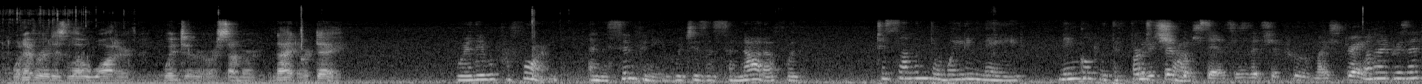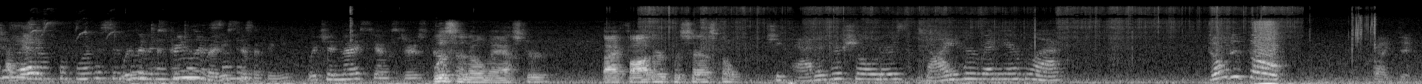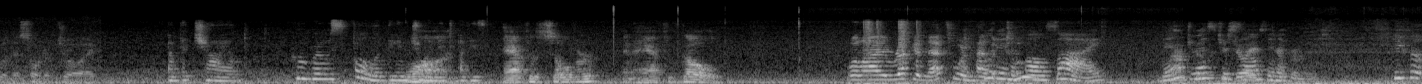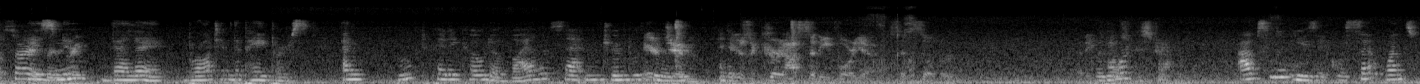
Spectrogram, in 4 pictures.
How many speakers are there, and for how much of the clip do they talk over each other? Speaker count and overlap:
9, about 17%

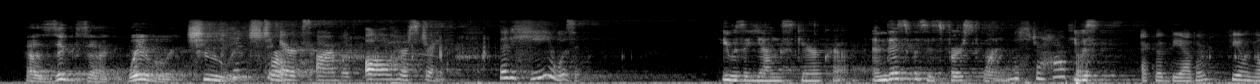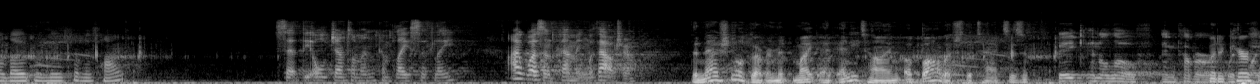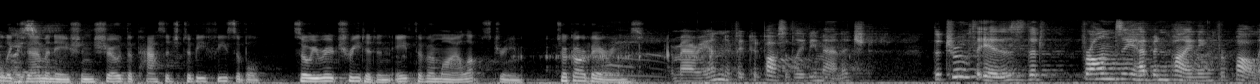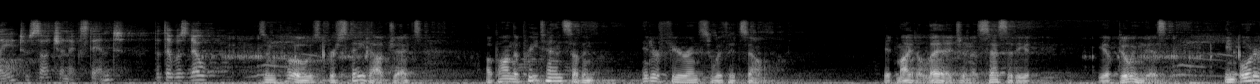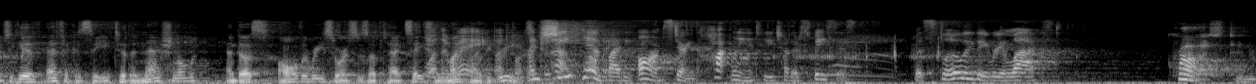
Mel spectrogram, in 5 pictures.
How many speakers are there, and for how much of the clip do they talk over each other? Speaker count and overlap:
8, about 8%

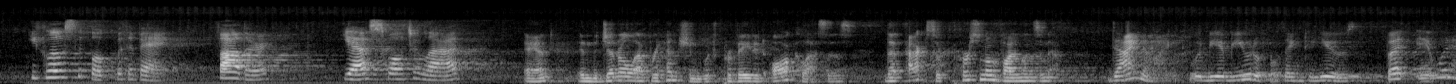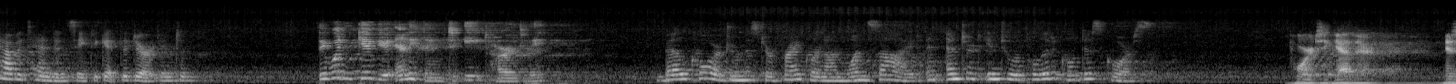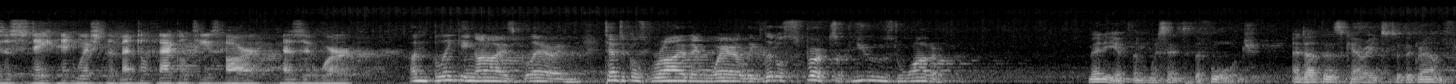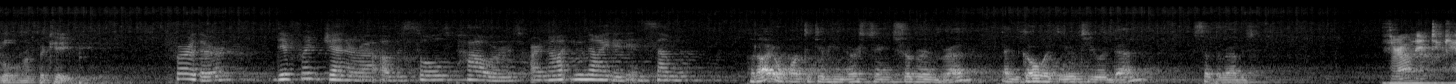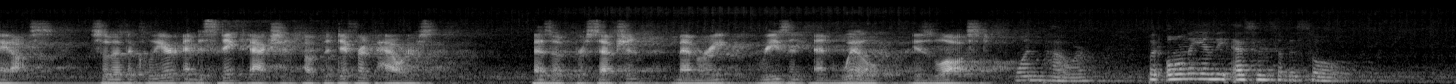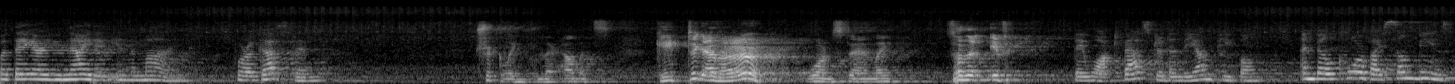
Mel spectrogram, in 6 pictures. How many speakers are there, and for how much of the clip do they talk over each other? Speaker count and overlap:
10, no overlap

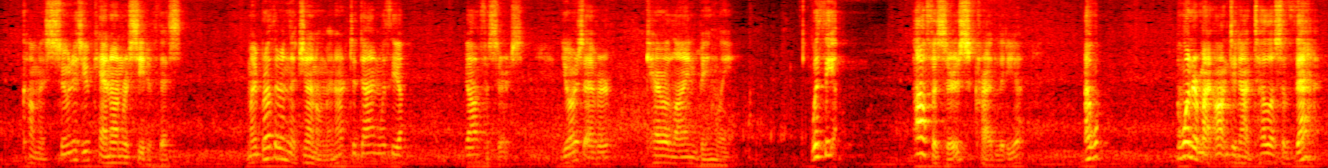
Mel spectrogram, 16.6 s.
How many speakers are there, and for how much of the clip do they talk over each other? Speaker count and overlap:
1, no overlap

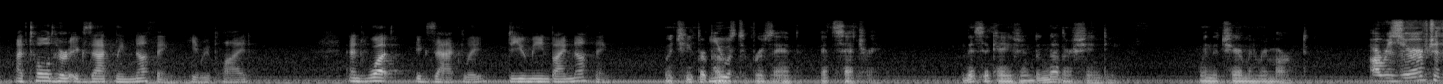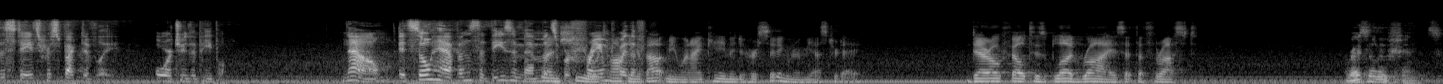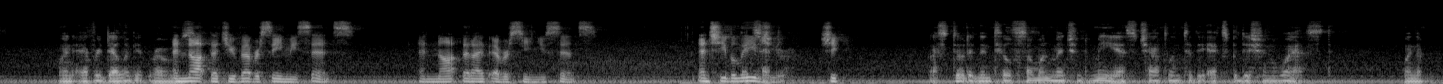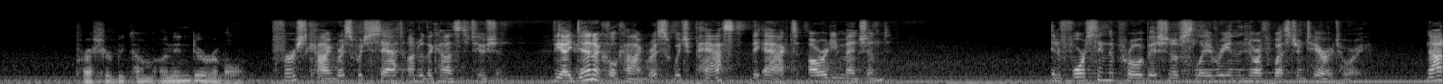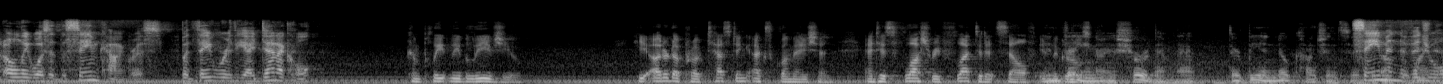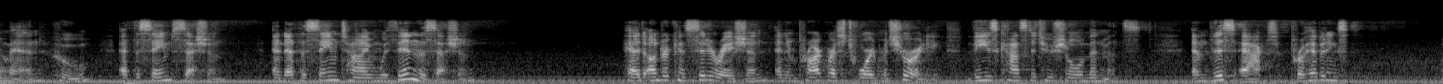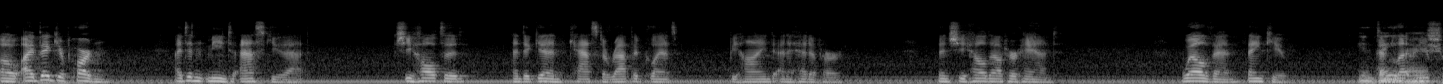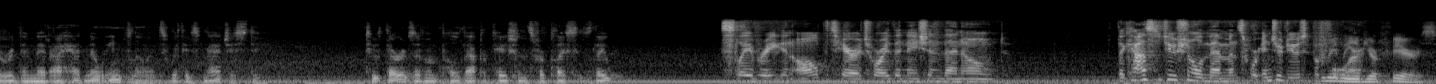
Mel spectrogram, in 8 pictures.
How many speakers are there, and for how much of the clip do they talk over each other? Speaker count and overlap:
3, about 6%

